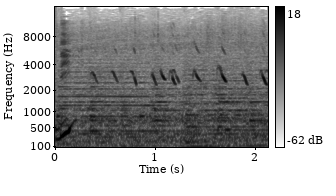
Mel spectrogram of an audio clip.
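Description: Young chickens peeping: a steady run of short, high, falling chirps, several a second.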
